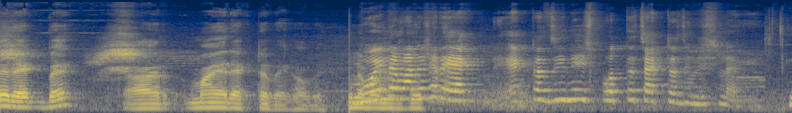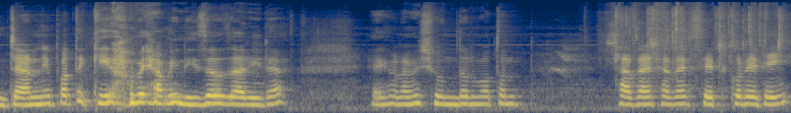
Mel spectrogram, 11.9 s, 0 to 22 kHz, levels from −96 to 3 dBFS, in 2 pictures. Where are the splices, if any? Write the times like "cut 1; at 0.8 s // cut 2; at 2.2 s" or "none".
cut 1; at 2.6 s // cut 2; at 5.7 s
